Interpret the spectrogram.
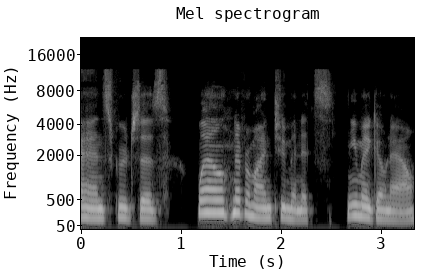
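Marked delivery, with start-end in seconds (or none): none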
